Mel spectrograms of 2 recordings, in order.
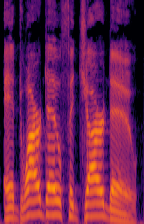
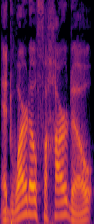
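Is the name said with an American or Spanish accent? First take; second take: American; Spanish. First: The name is said with a Midwestern American accent. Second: The name is said with a Spanish-style accent.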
